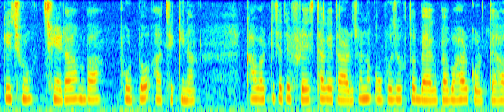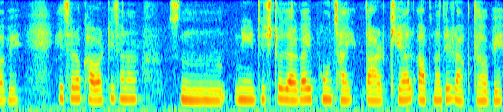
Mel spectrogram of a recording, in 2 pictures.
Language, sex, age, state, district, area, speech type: Bengali, female, 30-45, West Bengal, Hooghly, urban, spontaneous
